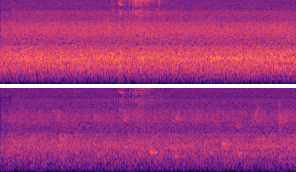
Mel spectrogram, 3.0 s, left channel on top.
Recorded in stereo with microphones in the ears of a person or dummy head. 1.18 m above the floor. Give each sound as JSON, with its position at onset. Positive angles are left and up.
{"t": 1.1, "sound": "a dropped coin", "side_deg": 35, "distance_m": 1.5}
